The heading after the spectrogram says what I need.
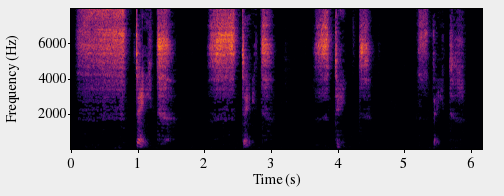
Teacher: adding an E before S plus consonant. For example, for the word state would be to try to hold an S, state.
